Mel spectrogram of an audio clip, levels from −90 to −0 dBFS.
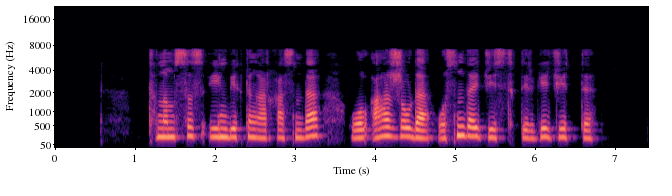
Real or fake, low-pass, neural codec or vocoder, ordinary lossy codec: real; 7.2 kHz; none; MP3, 48 kbps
